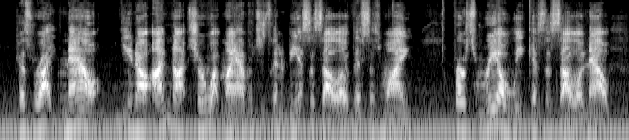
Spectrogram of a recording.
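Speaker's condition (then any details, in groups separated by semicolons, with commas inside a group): No condition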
